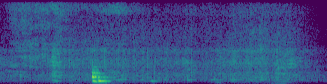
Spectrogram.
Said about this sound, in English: So we're going to saute those.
